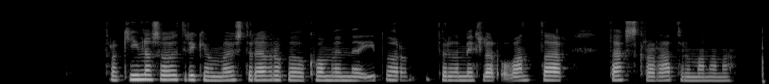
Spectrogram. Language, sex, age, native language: Icelandic, female, 80-89, Icelandic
